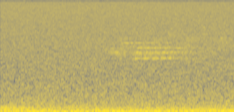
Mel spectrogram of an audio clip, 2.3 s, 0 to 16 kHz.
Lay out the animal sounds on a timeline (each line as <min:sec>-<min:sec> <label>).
0:01.1-0:02.0 Wood Thrush (Hylocichla mustelina)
